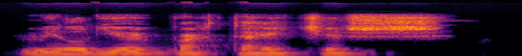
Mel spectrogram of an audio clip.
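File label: "milieupartijtjes", Dutch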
